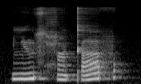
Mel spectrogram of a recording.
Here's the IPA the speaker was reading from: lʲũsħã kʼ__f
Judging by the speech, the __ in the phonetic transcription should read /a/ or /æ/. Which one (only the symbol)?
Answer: a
